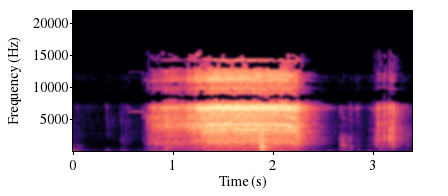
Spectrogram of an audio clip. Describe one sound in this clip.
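A power drill whirs briefly.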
